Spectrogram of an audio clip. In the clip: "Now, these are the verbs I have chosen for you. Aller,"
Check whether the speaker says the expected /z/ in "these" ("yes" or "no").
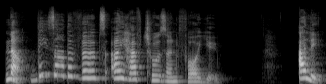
yes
